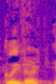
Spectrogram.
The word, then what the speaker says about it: Gleevec: Gleevec? – Gleevec, yeah.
